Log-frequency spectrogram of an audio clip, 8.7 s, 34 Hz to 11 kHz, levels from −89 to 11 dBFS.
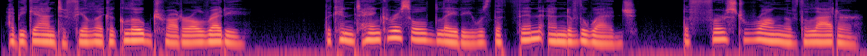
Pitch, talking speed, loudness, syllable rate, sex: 155 Hz, 175 wpm, -16 LUFS, 5.0 syllables/s, female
